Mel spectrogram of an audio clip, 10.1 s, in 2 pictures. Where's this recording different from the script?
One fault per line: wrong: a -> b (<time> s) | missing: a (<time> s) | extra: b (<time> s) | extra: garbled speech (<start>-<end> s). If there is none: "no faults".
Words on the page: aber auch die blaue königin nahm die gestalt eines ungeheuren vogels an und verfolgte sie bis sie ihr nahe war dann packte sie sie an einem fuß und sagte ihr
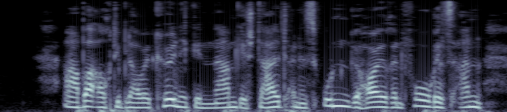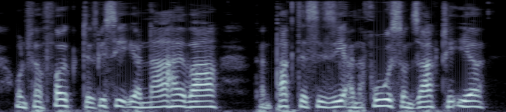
missing: die (2.4 s)
missing: sie (6.0 s)
missing: einem (8.7 s)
